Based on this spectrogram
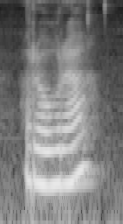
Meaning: pipe, pipeline (computing) (means of interprocess communication)
- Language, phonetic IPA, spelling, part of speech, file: Czech, [ˈrou̯ra], roura, noun, Cs-roura.ogg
